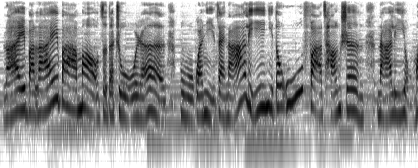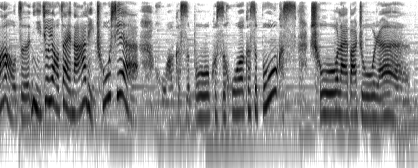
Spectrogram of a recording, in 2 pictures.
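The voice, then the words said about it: Booming thunderous voice. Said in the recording (Chinese): “用打雷一样的声音说”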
